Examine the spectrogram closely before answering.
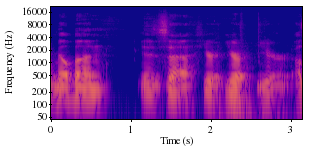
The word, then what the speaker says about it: Melbourne: You saw If you say Mel Burn, they know you're an outsider. Mel Bun is uh you're you're a local or at least you know how it's pronounced.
